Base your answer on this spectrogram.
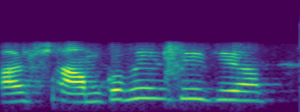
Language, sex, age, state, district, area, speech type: Hindi, female, 30-45, Madhya Pradesh, Chhindwara, urban, conversation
